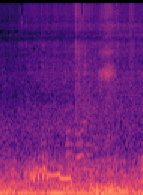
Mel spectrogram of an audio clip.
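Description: A pigeon gives a short, soft, wavering coo at an outdoor pigeon market in Radom, Poland, heard against a constant low rumble of crowd and market noise with voices nearby.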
